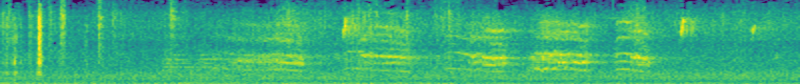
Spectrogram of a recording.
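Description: Wild birds calling: a run of short, harsh calls and chatter for several seconds over a steady low background rumble, with a single sharp click just after the start.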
